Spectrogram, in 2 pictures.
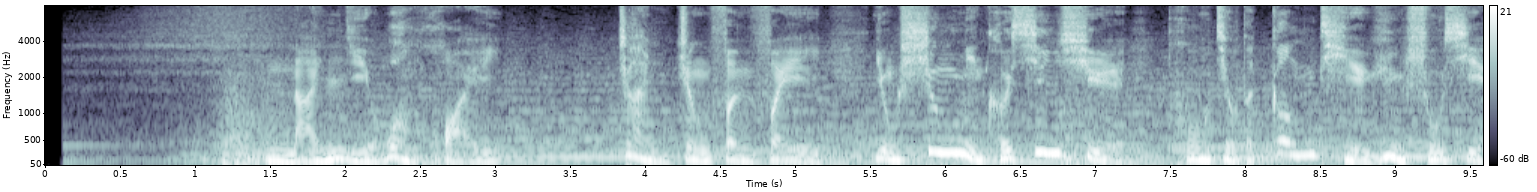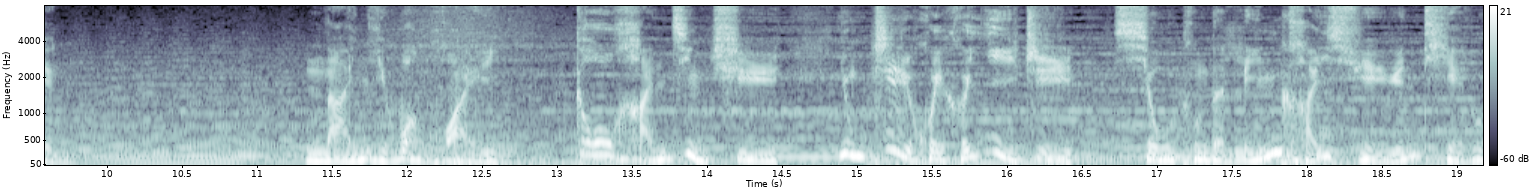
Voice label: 男 企业宣传片; 中铁建大桥局

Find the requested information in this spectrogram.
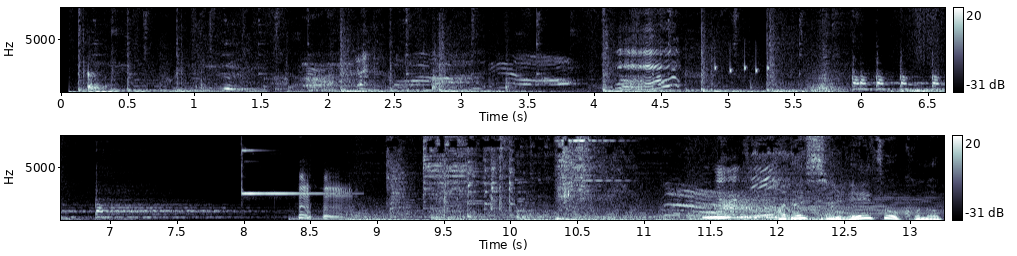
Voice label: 男 宣传片 项目视频 日语版; 东芝宣传片

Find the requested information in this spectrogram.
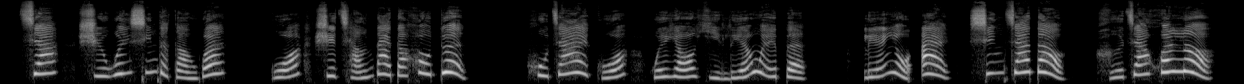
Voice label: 女 动画童声配音; 国庆中秋廉洁

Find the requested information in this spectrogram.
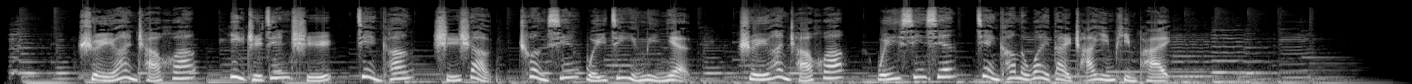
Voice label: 女 品牌介绍; 水岸茶花

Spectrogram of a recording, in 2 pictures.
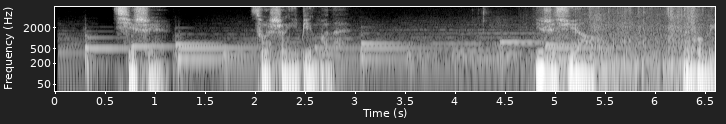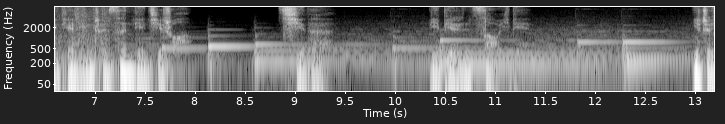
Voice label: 男 走心独白; 度小满金融

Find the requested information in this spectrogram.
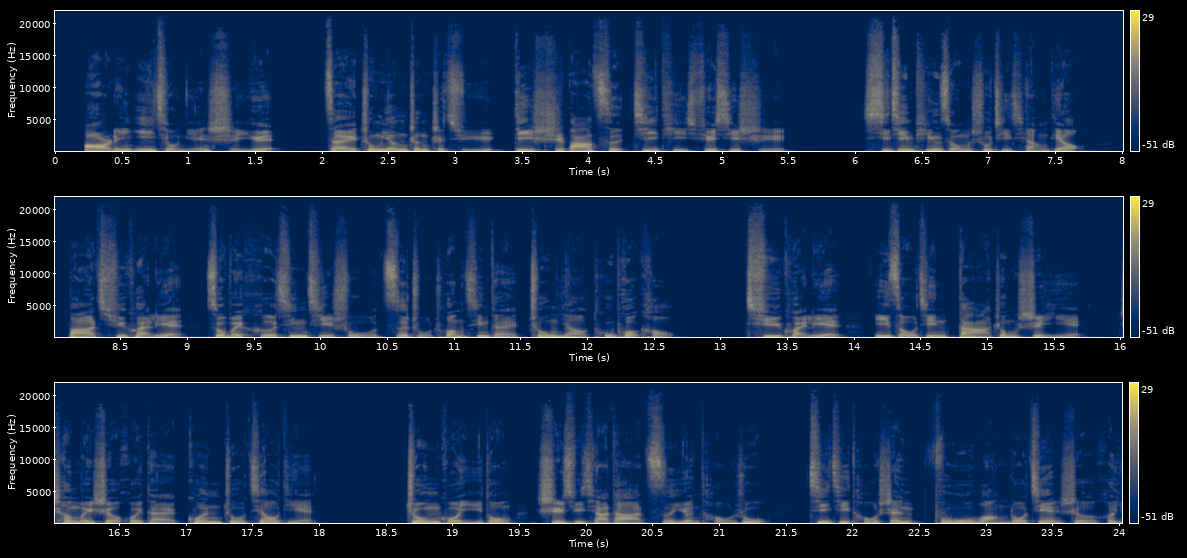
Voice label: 男 专题 区块链

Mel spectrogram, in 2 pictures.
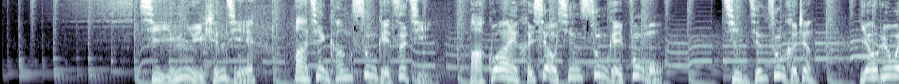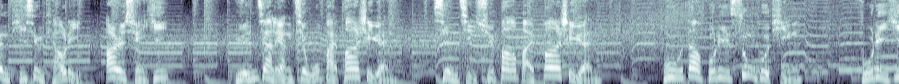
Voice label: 男 广告 喜迎女神节 活动

